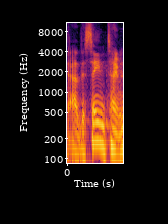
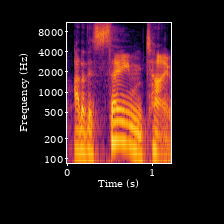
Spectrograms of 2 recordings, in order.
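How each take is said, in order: First: "same" ending in N; "same" with the M turned to N; imitated mistake. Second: "same" with lips closed on M; slow model of "same time"; corrected M. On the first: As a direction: copy "same time" as "sane time". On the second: Shown as a demonstration. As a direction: hold the M in "same". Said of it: "la M como una N".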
